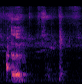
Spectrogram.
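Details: During an alternative hypnosis/ruqyah healing session, a patient is urged to keep expelling: a short throaty belch followed by a smaller second one, air brought up from the stomach; belching.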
